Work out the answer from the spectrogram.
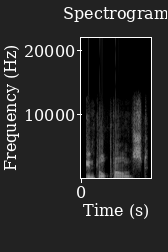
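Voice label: "Intelpost", American English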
